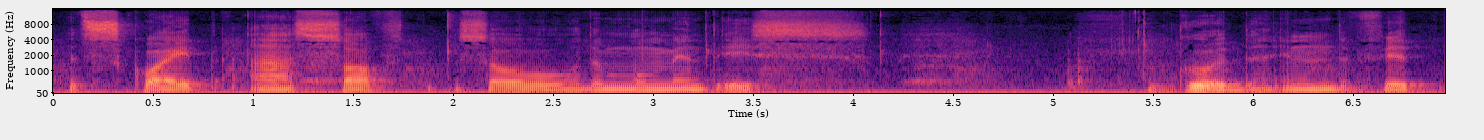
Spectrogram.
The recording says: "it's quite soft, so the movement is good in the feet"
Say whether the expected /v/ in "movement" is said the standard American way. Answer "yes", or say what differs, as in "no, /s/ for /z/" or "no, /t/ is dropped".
no, /v/ is dropped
